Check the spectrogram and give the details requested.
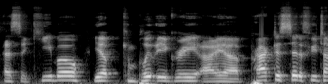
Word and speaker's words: Essequibo: KLZ7618 said, hey, shout out, it's pronounced Essequibo.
